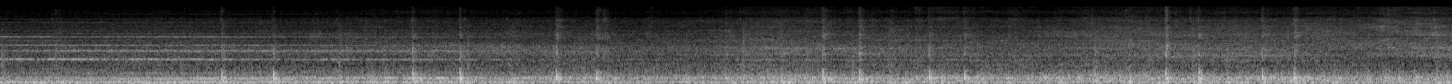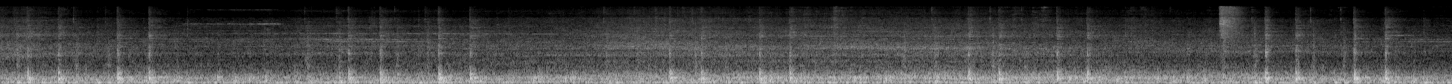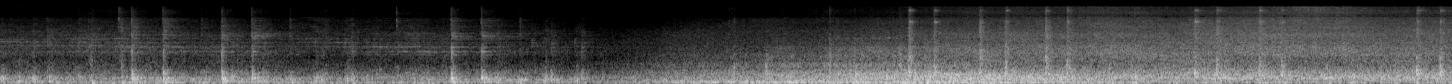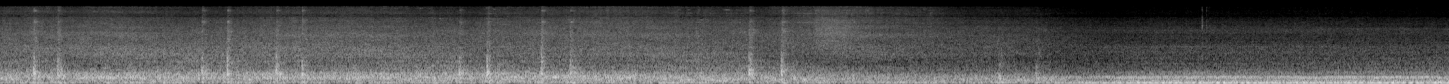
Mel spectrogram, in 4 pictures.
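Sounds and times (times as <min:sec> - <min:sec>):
train coaches rumbling: 0:00.0 - 0:58.0
wheel squeal: 0:16.3 - 0:19.7.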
